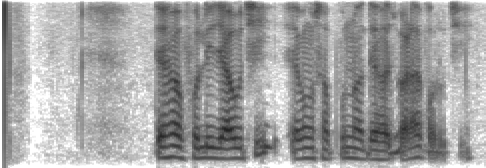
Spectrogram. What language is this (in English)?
Odia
